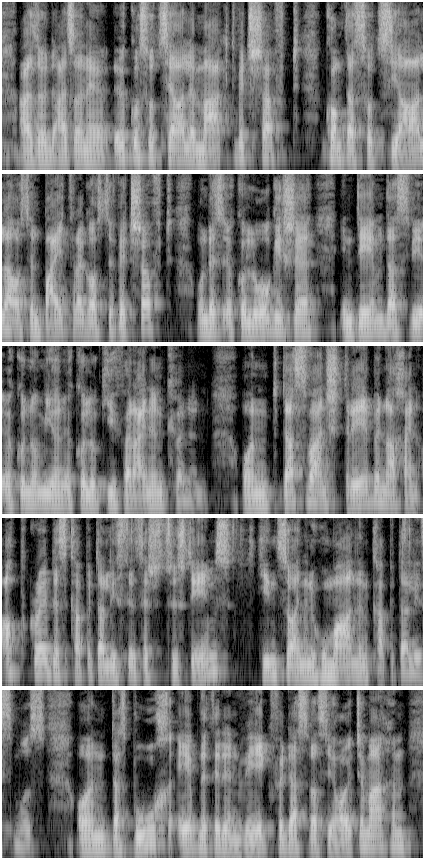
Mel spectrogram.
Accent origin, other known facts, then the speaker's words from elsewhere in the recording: Norway; German is a second language; moved away as an adult; now in Germany; bin gebürtiger Norweger seit 23 Jahren in Deutschland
